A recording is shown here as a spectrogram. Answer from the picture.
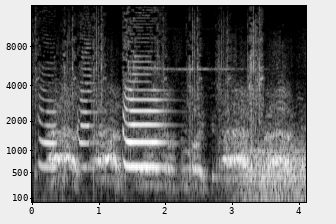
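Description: Football crowd sound effect: three loud air-horn-like blasts in the first two seconds, the third the longest, over crowd noise that carries on alone afterwards.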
